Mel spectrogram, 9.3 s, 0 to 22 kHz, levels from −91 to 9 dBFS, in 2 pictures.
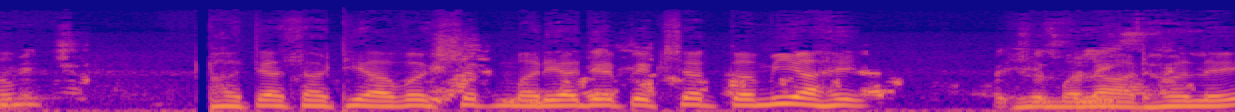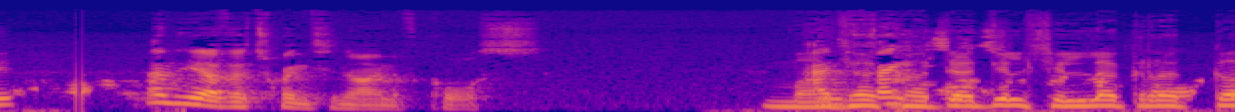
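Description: From 0.2 to 2.69 s there is an echo leak: a far-end echo canceller likely failed to remove its loudspeaker pickup, so a copy of the speech returns about 0.36 s late and about 10 dB below the direct sound. It recurs from 3.36 to 3.72 s at about 15 dB down, from 4.25 to 5.18 s, and from 8.01 to 9.15 s at about 10 dB down, each time as a trailing ghost of the speech.

Speech suppressed in double talk comes next. With both sides active, the canceller likely mistook the talker for echo and attenuated everything. The direct speech dips by about 15 dB from 0.3 to 0.42 s, and by about 30 dB from 1.49 to 3.78 s, where it drops away in pieces for roughly two seconds.

At 0.75 to 0.81 s a Bluetooth dropout likely occurred. Late packets were discarded before reaching the headphones, leaving a 46 ms hole that fits two lost packets. The speech resumes further along, as though it had kept playing.

From 4.35 to 4.69 s the double-talk suppression returns, pulling the speech down by about 30 dB. 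A shorter Bluetooth dropout at 4.93 to 4.96 s cuts a 23 ms gap, consistent with a single lost packet.

From 8.09 s to the end, suppression again overlaps the echo, ducking the speech by about 25 dB for roughly a second.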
